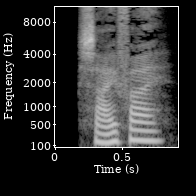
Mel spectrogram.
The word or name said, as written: sci-fi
